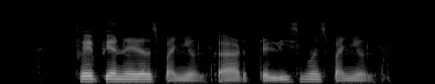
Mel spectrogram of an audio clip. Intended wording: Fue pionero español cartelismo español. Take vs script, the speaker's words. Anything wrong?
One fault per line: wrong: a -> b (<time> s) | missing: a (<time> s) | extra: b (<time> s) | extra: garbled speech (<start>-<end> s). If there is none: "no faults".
no faults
